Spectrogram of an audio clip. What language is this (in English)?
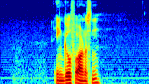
Norwegian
